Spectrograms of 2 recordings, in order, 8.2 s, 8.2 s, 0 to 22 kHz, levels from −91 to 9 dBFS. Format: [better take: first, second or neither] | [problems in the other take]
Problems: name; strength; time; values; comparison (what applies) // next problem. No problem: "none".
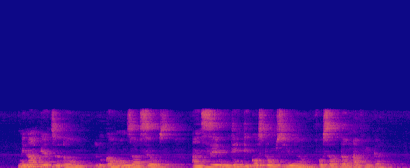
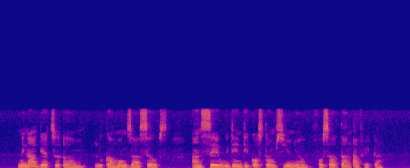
second | room echo; dies away in 0.9 s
